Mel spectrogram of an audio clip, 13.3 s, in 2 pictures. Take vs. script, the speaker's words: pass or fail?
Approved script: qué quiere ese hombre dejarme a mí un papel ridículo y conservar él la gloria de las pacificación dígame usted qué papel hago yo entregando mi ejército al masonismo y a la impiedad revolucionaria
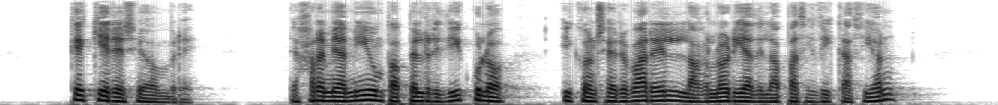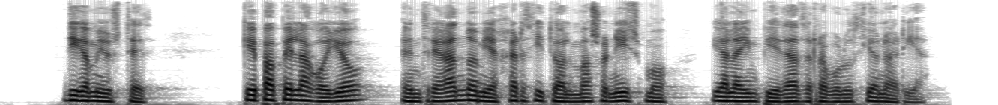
fail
